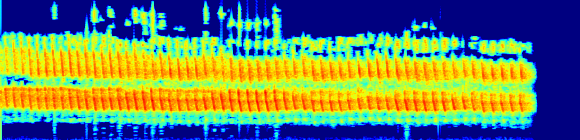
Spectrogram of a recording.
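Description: A brown cililin sings a fast, even, high-pitched chattering trill, about four notes a second, held for over five seconds before stopping abruptly.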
